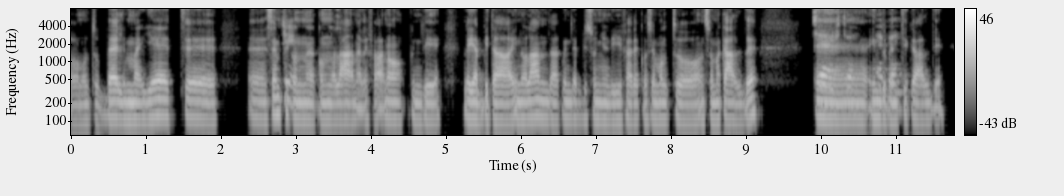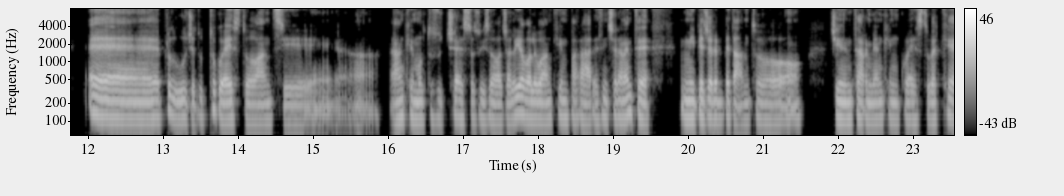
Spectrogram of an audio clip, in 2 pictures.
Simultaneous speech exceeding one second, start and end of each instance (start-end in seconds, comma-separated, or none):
9.8-11.2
